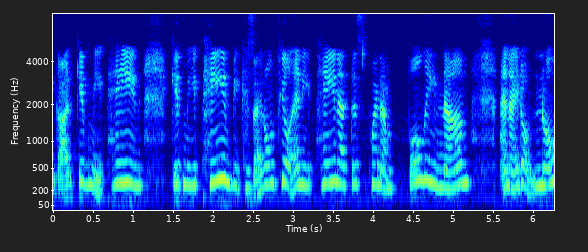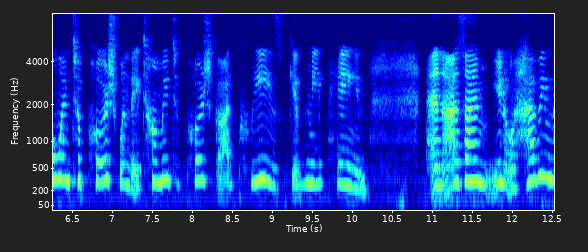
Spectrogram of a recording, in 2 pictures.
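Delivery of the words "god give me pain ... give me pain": high, pleading prayer; emotional praying. Retold or imitated. Woman in labour praying for pain, pleading. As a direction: beg God in a raised, urgent pitch. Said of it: "And I started praying".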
